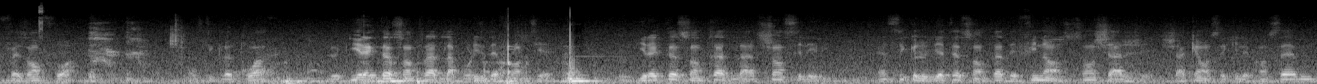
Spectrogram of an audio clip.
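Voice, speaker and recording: A man reads an official decree aloud in a slow, measured voice. He is very low-pitched and sounds far from the microphone. A clear background rumble fills the room. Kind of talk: formal reading aloud. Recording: distant mic, noisy room.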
